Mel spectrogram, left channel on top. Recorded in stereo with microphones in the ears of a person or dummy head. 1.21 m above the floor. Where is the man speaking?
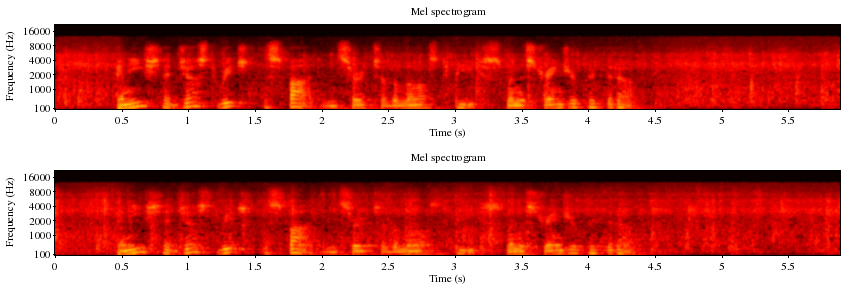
50° left (ahead or behind), 0.9 m.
